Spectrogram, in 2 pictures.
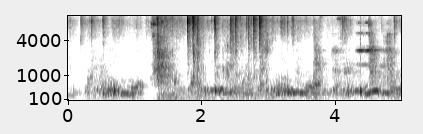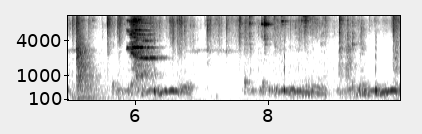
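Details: Pet pigeons coo in repeated low, gurgling phrases through most of the stretch, with a brief pause, a bright chirp-like squeak in the middle and occasional rustling clicks.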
